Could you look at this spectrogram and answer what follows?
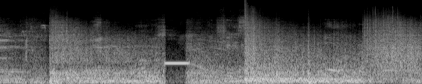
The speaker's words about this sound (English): While the action was peaceful throughout, at one point, large fireworks were set off in the crowd, causing alarm. They sounded like bombs.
